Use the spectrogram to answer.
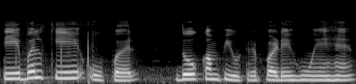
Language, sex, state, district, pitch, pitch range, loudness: Hindi, female, Punjab, Pathankot, 215 Hz, 200-260 Hz, -15 LUFS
